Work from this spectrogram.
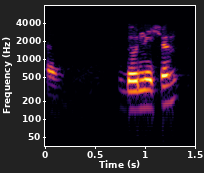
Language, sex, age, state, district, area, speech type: Marathi, male, 30-45, Maharashtra, Akola, urban, conversation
